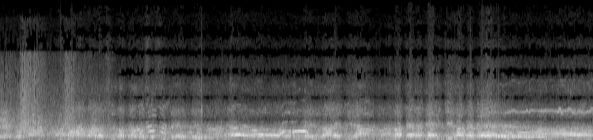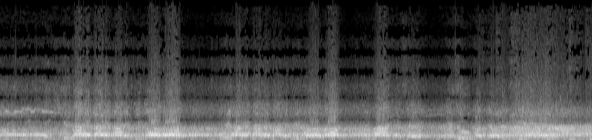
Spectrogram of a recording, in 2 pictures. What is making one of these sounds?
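A large stadium crowd sings and chants loudly together.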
